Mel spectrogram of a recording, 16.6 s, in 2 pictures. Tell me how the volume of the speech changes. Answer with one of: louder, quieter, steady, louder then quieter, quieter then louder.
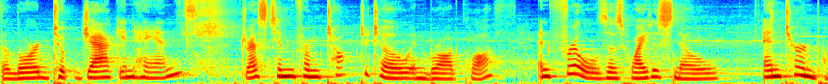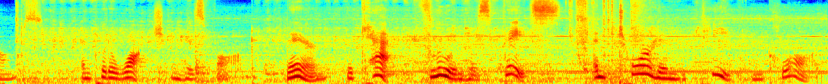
steady.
